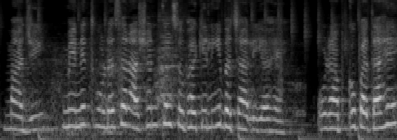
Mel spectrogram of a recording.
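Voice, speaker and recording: A woman's voice: very high-pitched, normal speed, fairly bright tone. A woman voicing a kind, proud young daughter-in-law in a Hindi moral-story cartoon, with music behind her. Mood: proud, excited.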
